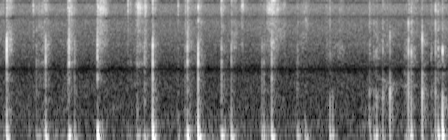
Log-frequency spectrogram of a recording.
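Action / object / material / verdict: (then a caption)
tap / cork disk / cork / none. A solid round cork disk is held between both hands while fingertips tap and scratch its faces and edge. About sixteen soft, dull, low thuds come in an uneven rhythm, each dying away almost instantly, with faint scratchy texture in between and nothing bright.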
